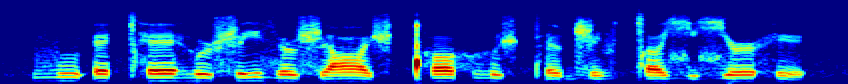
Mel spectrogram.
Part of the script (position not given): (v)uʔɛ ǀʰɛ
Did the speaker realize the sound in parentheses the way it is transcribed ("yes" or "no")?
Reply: yes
